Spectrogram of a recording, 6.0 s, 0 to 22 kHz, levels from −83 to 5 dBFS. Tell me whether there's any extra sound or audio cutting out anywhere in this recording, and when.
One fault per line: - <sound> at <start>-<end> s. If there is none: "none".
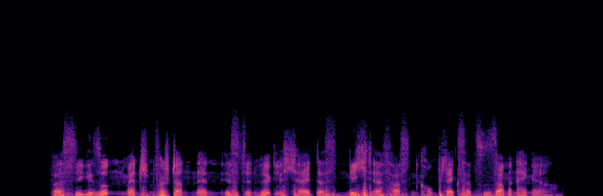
none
